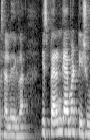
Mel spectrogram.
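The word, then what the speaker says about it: parenchyma: पहला है पैरेन्कीमा, किसकी मां? पैरेन्कीमा। दूसरा कॉलेन्कीमा, भाई पैरेन्काइमा कॉलेन्काइमा, नहीं तो एग्जाम में भी गलत लिखोगे। अरे लिखना तो सही है, प्रोनाउंस सही किया करो, ठीक है।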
